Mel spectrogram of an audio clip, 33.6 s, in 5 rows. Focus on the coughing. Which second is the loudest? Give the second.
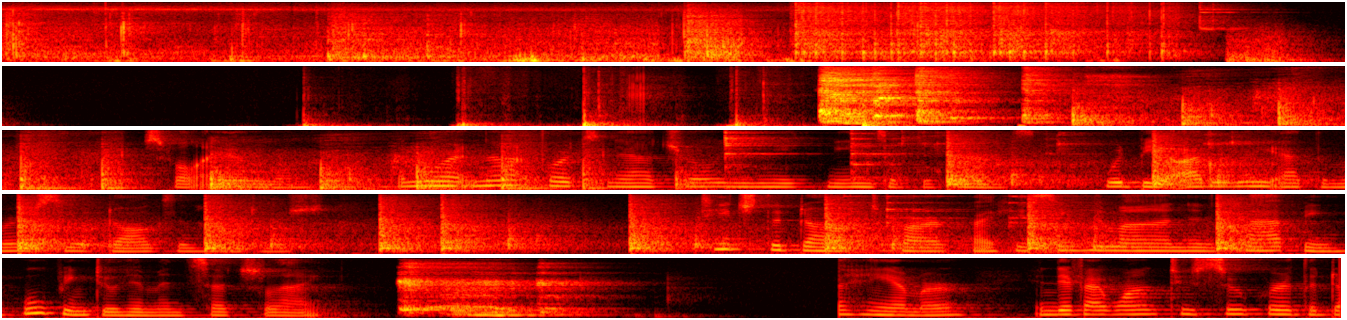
11 s.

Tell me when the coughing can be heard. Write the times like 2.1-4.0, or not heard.
10.8-11.9, 28.9-29.7.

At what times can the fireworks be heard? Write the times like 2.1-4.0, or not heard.
0.0-6.5, 17.9-26.6.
